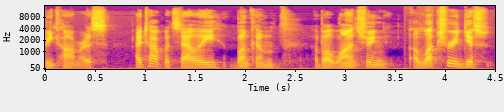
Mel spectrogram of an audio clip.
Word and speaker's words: Bunkham: it's quite a British name I think Sally Buncombe but yeah you've got it it's all good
